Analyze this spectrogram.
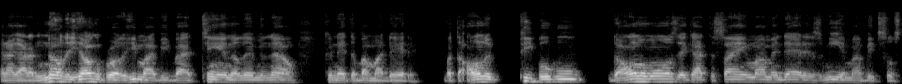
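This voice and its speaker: Over a quiet background, a man with a fairly low, dark and mellow voice talks at a very fast pace with fairly even intonation. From US South, Mobile, Alabama. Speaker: interview guest. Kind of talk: casual interview. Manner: loud.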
